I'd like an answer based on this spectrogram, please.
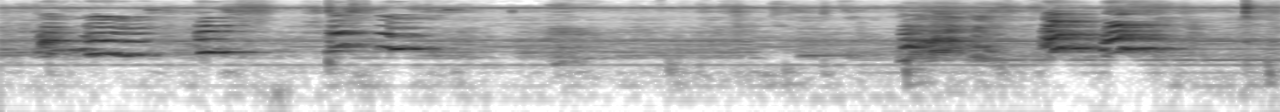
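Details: Siberian Husky puppy at its first meal, giving short harmonic yelps and whiny barks in bursts near the start, the middle and the end, over background music and clapping.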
